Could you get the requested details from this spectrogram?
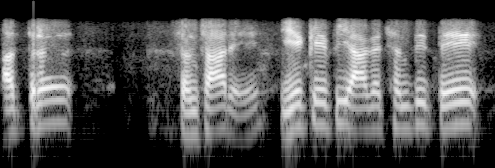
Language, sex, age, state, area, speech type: Sanskrit, male, 18-30, Bihar, rural, conversation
